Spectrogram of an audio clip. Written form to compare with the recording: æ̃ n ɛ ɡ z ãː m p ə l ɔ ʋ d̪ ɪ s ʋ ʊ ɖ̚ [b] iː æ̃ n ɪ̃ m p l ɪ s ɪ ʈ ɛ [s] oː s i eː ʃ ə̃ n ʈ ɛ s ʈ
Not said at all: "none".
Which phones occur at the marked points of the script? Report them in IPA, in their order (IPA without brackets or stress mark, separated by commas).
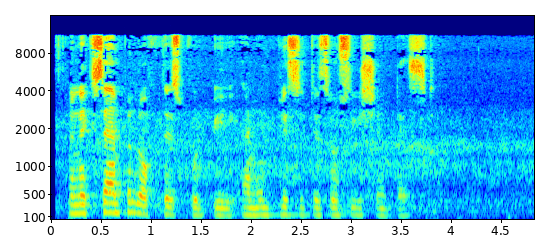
b, s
